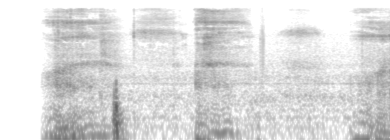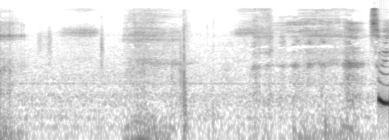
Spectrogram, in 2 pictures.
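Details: A little boy acts out snoring for fun: repeated snorting and rattly breaths at a steady pace, an imitation rather than real sleep.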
